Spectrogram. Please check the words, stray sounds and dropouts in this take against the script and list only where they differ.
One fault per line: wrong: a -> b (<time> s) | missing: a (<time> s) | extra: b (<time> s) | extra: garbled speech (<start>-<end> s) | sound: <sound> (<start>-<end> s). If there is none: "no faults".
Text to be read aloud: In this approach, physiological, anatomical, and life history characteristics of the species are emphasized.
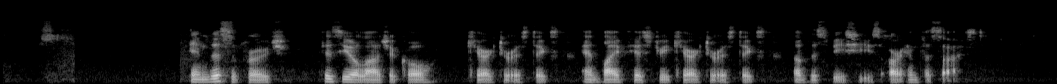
wrong: anatomical -> characteristics (4.6 s)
